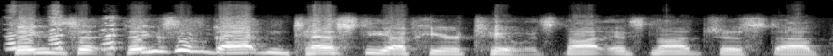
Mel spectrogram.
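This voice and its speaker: A Canadian man in his forties with a booming voice, telling his story in a rambling way as a podcast guest. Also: sing-song, measured pace, darkish tone, no echo, lo-fi sound. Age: 40s. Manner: rambling, many fillers and restarts. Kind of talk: casual storytelling chat. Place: home. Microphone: remote video call.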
